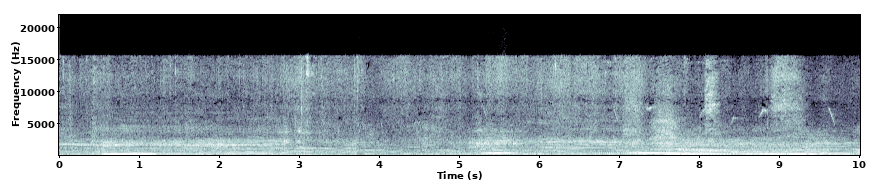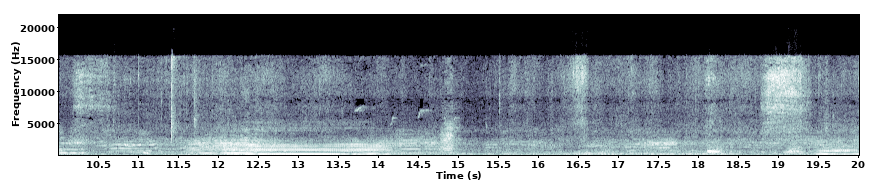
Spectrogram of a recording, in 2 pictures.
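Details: Market cattle in Ngawi, Indonesia, being loaded onto trucks: repeated short and drawn-out moos from several animals at varied pitches, over a din of engines and human chatter.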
